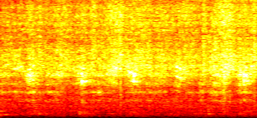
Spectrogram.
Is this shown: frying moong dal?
yes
